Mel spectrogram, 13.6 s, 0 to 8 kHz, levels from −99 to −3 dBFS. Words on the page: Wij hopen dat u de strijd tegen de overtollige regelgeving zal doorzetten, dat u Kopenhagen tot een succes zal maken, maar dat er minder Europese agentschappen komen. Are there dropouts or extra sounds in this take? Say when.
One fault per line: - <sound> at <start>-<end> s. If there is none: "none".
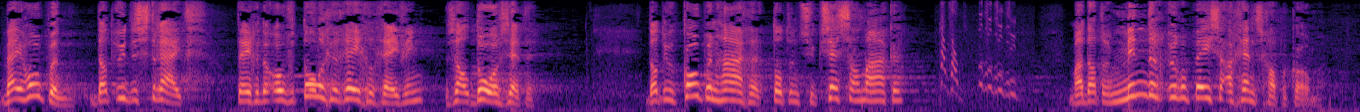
- chirp at 9.4-10.3 s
